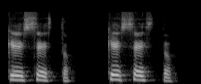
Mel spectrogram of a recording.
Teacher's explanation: Que ends in an E, and the next word starts with an E, so it's just going to prolong that E sound.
